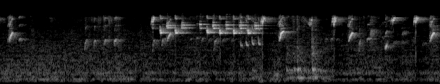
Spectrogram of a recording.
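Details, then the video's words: Young European goldfinches nearly ready to jump from the nest, bred from a Major aminet carrier and an ancestral Parva; quiet opening, then a lively run of high twittering chirps followed by spaced sharp tweets. "Jilgueros casi listos para saltar del nido"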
